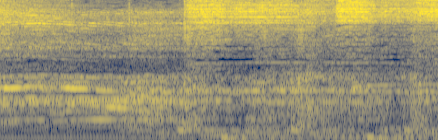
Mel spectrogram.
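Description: Live rock band playing, with electric guitar and a male voice singing.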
